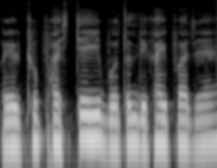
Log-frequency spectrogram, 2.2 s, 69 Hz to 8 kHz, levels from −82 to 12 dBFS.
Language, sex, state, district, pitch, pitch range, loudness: Hindi, male, Jharkhand, Deoghar, 135 Hz, 130-140 Hz, -14 LUFS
